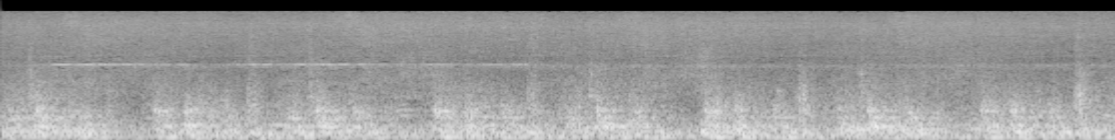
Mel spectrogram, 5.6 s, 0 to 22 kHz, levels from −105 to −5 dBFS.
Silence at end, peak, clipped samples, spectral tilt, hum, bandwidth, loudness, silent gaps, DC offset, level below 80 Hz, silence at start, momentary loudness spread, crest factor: 0 s; -2 dBFS; under 0.1%; -4.5 dB/octave; none; 16.5 kHz; -18 LUFS; none; under 0.1%; -28 dBFS; 0 s; 2 LU; 16 dB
